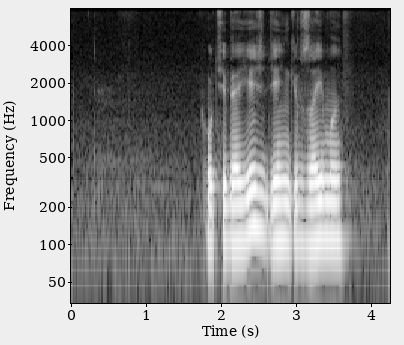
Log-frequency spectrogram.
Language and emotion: Russian, neutral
